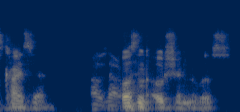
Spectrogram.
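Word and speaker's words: Caesar: a but the old the old Latin C was always a hard C they didn't have cisero they had Kiko it wasn't Cesar it was Kaiser it wasn't ocean it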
